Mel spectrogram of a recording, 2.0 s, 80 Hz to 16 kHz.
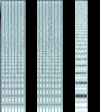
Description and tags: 8 bit bass figure 001 120 bpm note 13 C
120, 8, 8-bit, 8bit, 8-bits, bass, beat, bit, bpm, drum, electro, electronic, free, game, gameboy, gameloop, gamemusic, loop, loops, mario, music, nintendo, sega, synth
